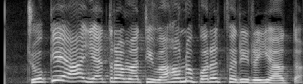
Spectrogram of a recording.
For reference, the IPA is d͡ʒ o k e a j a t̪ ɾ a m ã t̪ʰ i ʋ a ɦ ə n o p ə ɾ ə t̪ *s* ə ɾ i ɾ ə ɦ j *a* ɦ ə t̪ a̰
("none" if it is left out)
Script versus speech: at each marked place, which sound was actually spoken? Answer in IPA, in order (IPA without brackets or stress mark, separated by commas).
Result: f, a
